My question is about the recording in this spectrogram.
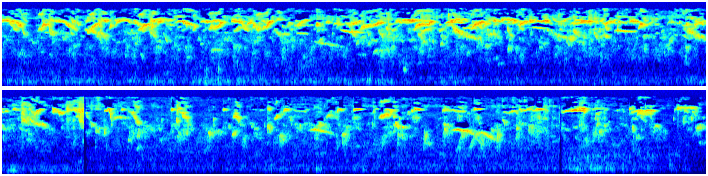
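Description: Small songbirds chirping and twittering, many quick high chirps overlapping in a dense, busy chorus.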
